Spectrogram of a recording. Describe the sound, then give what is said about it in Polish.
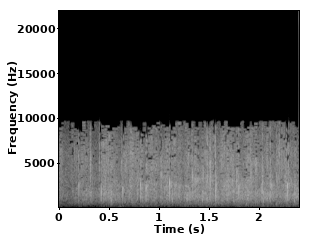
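Festival audience applause for a member of a film crew, a dense and steady wash of clapping that keeps an even level without a break. “Wielkie brawa dla Mikołaja.”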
